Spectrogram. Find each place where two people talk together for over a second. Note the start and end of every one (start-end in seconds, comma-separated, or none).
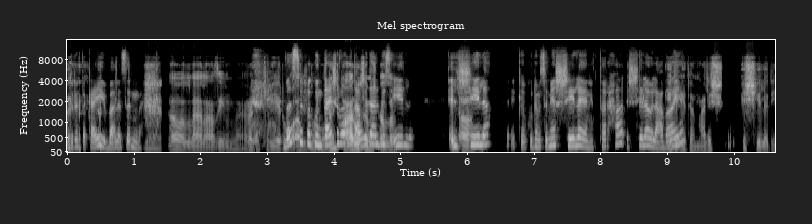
3.2-5.0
